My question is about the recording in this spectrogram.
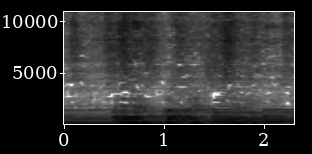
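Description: Congregation singing a worship song with instrumental accompaniment.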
